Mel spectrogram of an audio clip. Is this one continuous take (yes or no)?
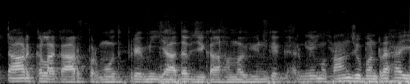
no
